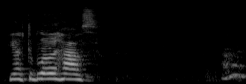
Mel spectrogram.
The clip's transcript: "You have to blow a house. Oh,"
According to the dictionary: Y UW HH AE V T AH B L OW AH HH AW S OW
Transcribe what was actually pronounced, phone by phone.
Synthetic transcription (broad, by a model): Y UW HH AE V T AH B L OW AH HH AW S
